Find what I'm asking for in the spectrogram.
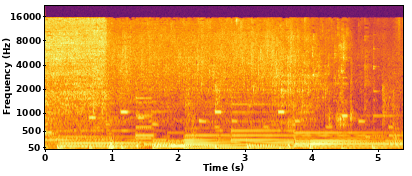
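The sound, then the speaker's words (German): About half a litre of water is poured into a hot pan of soup base seasoned with a stock cube, salt, pepper and dried parsley and sizzles loudly, a steady crackling hiss that carries on for several seconds with a low rumbling bubbling beneath it. Nobody speaks. “Jetzt mit Wasser aufgießen.”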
